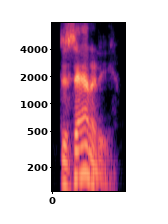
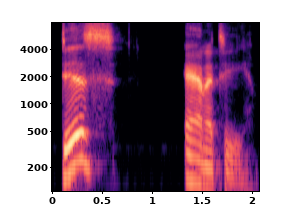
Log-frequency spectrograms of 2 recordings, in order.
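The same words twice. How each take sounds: First: The word is said quickly. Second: The word is said at a normal pace.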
